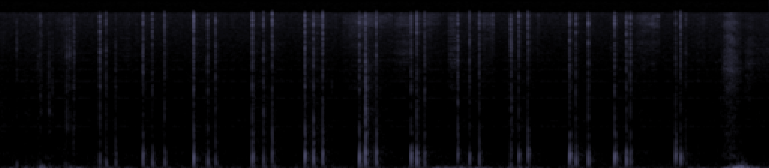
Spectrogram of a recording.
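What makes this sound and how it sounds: Fingertips tap and scratch the top and front surfaces of a clear, hard plastic trading card case block, a hollow case holding trading cards. The result is a quick, uneven run of short, dry clicks and taps with almost no ring, mostly low and soft. It ends in a broader, duller rub.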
